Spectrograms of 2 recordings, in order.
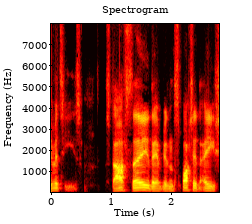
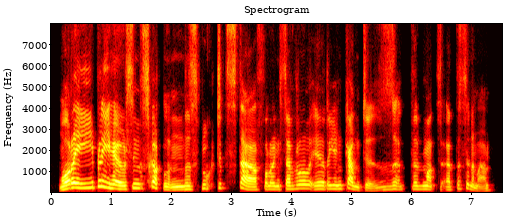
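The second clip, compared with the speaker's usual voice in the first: affected Scottish accent throughout, pitched up and loud; 6 semitones higher, 5 dB louder than usual. Reading a true news story set in Scotland, put-on Scottish accent. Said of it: "I will affect a Scottish accent".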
